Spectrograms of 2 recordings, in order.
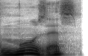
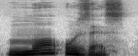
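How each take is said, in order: First: The two vowels blend into one sound. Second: The two vowels are pronounced as separate sounds. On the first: "you're supposed to pronounce it as Moses" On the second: "because of the diaeresis marks, you're going to pronounce it as Moses"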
